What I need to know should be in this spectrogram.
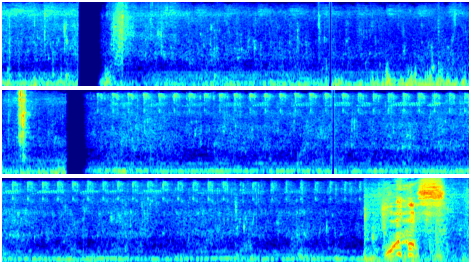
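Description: Wind blows across open water.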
